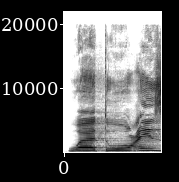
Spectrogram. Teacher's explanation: ini ada desis kayak suara lebah jadi jangan tertahan suaranya nya ya harus mengalir seperti huruf z ya ujung lidah kita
